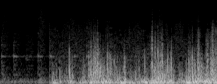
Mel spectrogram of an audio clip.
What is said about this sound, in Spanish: Quería empezar yo con esto que escuchas, con las rachas de más de 80 kilómetros por hora que han azotado al litoral levantino este fin de semana.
